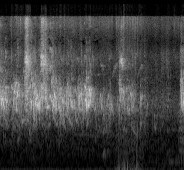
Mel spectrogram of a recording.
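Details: Several green budgerigars in Larkana, Sindh, chirping while feeding: loud, tightly packed scratchy twittering for two seconds, then a soft low thump and quieter chatter, ending on a sudden sharp squeak.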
